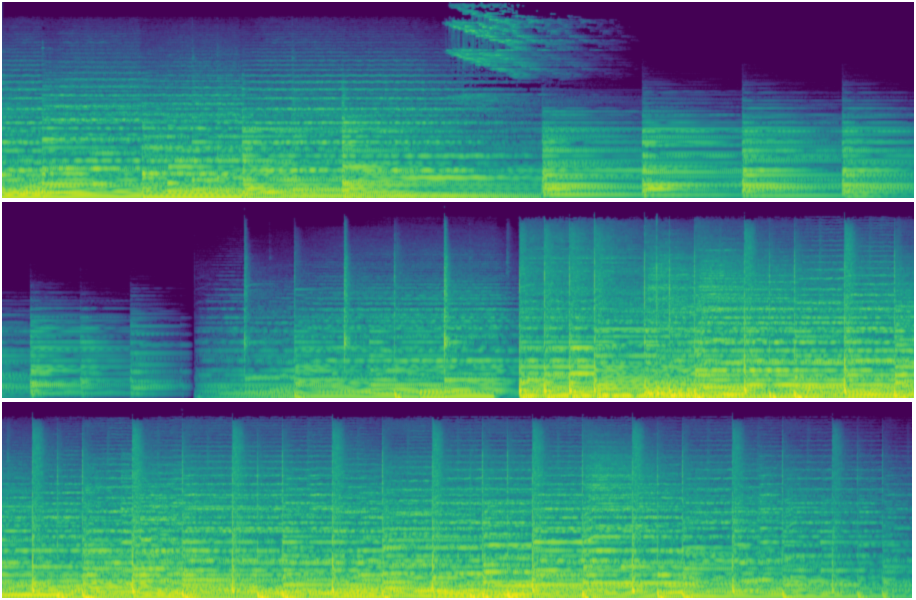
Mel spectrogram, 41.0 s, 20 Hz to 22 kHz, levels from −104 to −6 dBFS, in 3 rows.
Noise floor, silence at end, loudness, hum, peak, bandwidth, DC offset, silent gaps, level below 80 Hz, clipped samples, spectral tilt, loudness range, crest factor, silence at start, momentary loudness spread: -50 dBFS; 0 s; -16 LUFS; none; 0 dBFS; 16 kHz; under 0.1%; none; -20 dBFS; under 0.1%; -7 dB/octave; 16 LU; 14 dB; 0 s; 16 LU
